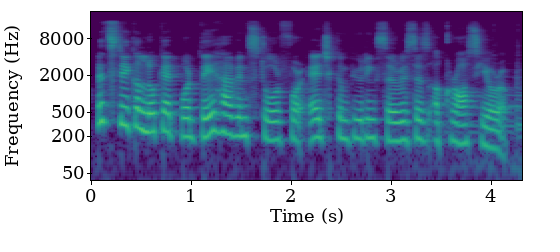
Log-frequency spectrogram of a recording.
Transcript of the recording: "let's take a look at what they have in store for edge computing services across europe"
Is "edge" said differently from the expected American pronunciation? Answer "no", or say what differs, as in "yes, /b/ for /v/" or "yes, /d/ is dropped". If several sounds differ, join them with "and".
no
